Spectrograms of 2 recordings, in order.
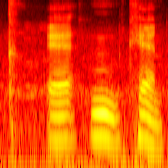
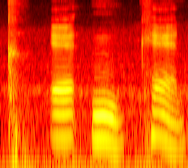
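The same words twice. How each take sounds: The two takes are said the same way.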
